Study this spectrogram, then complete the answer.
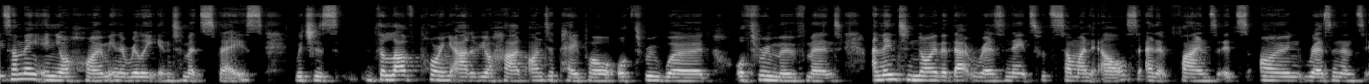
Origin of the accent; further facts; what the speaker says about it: Sydney, New South Wales, Australia; moved away as an adult; also born or lived in New York City; I grew up in Sydney, where I'm living now, but at 24, I packed my bags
